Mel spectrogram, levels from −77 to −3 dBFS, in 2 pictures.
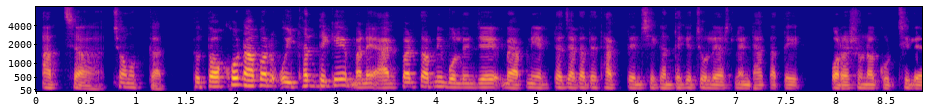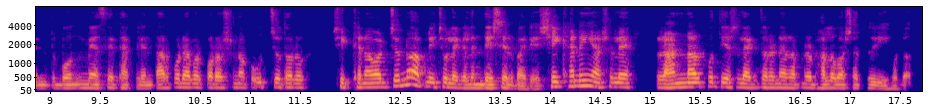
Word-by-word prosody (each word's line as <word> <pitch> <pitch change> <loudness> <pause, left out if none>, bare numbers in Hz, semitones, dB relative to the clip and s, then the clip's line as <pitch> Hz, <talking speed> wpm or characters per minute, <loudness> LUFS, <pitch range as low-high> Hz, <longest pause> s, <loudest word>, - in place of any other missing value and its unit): আচ্ছা, - - -2 0.4
চমৎকার। 140 - -4 0.3
তো - - -2
তখন 170 +8 +8
আবার 205 +2 +6 0.2
ঐখান 165 +4 +2
থেকে 190 +3 +1 0.2
মানে 140 +1 +2 0.2
এক 135 - -2
বার 160 - +4
তো - - +1
আপনি 170 +2 -4
বললেন 140 -1 -1
যে, - - +3 0.3
আপনি 140 +4 -8
একটা 125 - -5
জায়গাতে 135 0 -1
থাকতেন, 125 -2 -3
সেখান 125 -1 -4
থেকে 130 +1 -5
চলে 125 -2 -1
আসলেন 115 +1 -6
ঢাকাতে 115 +1 -6 0.4
পড়াশোনা 120 +1 0
করছিলেন, 115 0 -4
তো 115 - -11
বোন 120 0 +1
ম্যাসে 120 +1 0
থাকলেন, 115 -1 -4
তারপরে 125 +5 0
আবার 140 0 -2
পড়াশোনা, 135 +1 -1 0.2
উচ্চতর 150 -3 -2 0.4
শিক্ষা 150 0 -3
নেওয়ার 150 +1 +4
জন্য 195 +4 0
আপনি 165 - -3
চলে 145 -4 +3
গেলেন 125 -1 0
দেশের 120 0 +1
বাইরে। 95 -1 -2
সেখানেই 180 +3 +2
আসলে 155 0 0 0.4
রান্নার 150 +4 +5
প্রতি 165 -1 -5
আসলে 145 -1 -1
এক - - -9
ধরনের 135 -1 -1
আপনার 130 +1 -3
ভালোবাসা 120 -1 0
তৈরি 110 -3 -3
হলো। 95 - -7
135 Hz, 175 wpm, -25 LUFS, 120-155 Hz, 0.4 s, তখন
